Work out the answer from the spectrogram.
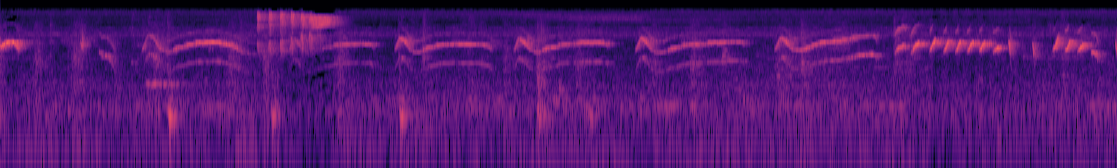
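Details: Common nightingale, Indonesian sikatan londo, singing a series of rising, hooked whistled phrases about once a second, with a brief very high buzz and a closing rapid stutter of sharp notes.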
